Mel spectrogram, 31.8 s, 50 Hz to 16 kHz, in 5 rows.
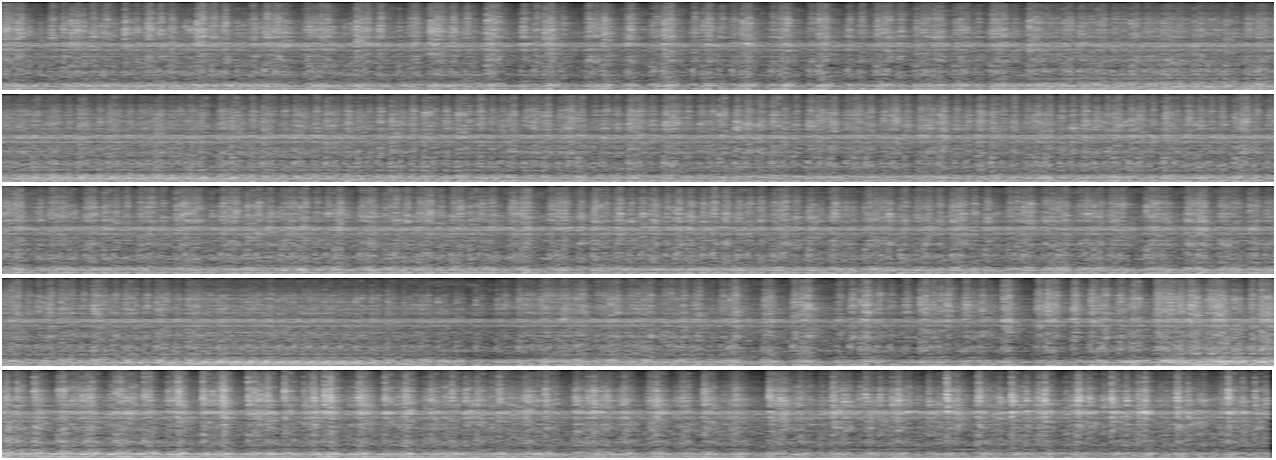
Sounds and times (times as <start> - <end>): Idling: 0.0 - 31.7
Medium engine (mid frequency): 0.0 - 31.7
Vehicle: 0.0 - 31.7.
